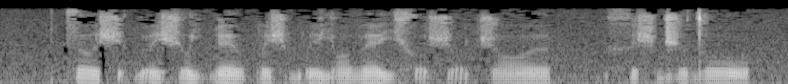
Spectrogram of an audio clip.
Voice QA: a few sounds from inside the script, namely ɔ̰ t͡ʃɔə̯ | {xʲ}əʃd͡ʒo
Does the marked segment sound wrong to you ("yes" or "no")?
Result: yes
